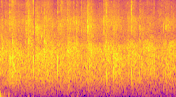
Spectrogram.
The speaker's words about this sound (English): Let's give God a big round of applause. Come on.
